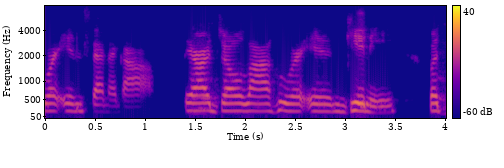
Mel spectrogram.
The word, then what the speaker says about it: Jola: the jolie people and jola is spelled sometimes d-j-o-l-a and sometimes j-o-l-l-a but it's the jola people and you have jola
